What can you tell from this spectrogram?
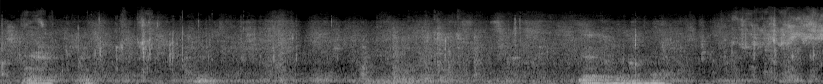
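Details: Pigs filmed from the front while drinking water; low, short grunts near the start and a longer, deeper grunting stretch after seven seconds, over steady clicking and slurping drinking sounds.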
